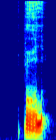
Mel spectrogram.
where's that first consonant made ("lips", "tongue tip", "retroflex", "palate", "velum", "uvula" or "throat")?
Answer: lips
